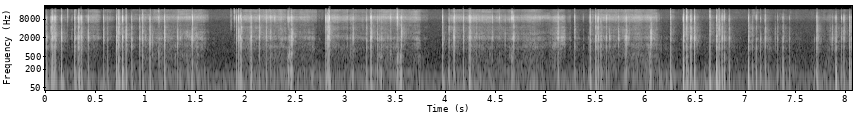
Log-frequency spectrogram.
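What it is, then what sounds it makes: Paper earring display card, tapped and scratched. A small white cardstock earring display card with a ribbon loop is held up, and its flat face is tapped and scratched with long acrylic nails. Dense, crisp clicks and dry papery scratching crackle with a bright edge. Each sound stops almost instantly, with brief quiet gaps between bursts.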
